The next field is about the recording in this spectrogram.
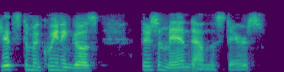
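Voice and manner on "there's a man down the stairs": totally unbothered, super calm, soft, acted out. Retelling what a nurse said after screaming in a stairwell: retelling a super calm voice. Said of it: "with a super calm voice".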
